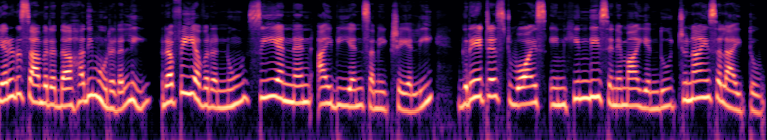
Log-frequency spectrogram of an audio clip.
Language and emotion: Kannada, neutral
